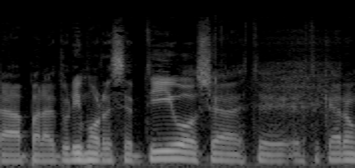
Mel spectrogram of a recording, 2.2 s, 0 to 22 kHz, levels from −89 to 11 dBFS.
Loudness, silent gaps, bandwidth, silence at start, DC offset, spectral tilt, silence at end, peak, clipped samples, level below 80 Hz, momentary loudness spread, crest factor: -36 LUFS; none; 15 kHz; 0 s; under 0.1%; -5 dB/octave; 0 s; -20 dBFS; under 0.1%; -64 dBFS; 10 LU; 16 dB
